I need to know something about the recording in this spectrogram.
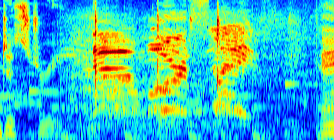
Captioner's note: crowd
